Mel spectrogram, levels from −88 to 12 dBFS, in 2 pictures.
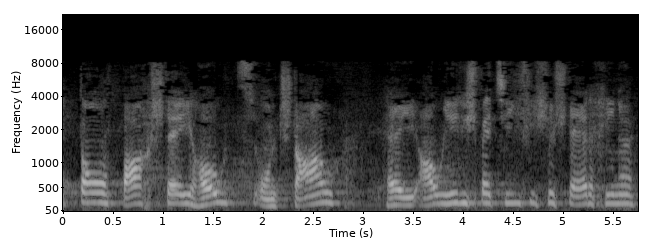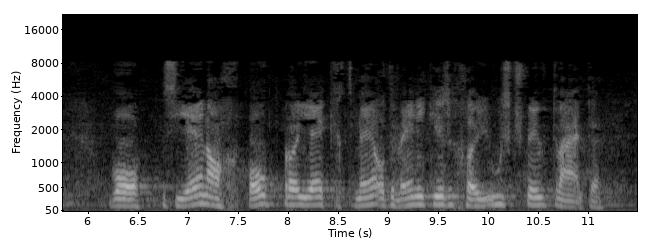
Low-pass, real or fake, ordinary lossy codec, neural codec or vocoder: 9.9 kHz; fake; MP3, 32 kbps; codec, 44.1 kHz, 7.8 kbps, Pupu-Codec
